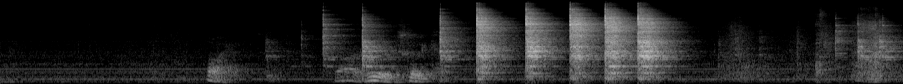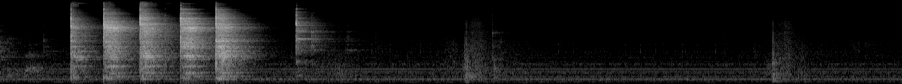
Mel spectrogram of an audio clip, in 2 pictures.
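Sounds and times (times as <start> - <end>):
hammer on metal: 3.0 - 6.9, 9.8 - 12.3.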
